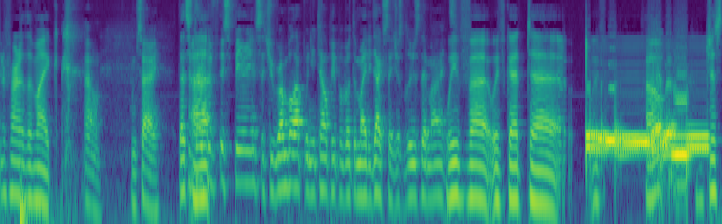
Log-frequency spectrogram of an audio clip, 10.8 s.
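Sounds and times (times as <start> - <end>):
speech: 0.0 - 10.8
voice over phone line: 8.4 - 10.8
buzzing telephone tones: 8.8 - 10.8.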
